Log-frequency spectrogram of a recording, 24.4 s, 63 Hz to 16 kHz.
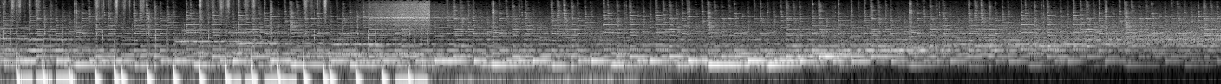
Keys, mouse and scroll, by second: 0.5 click, 1.6 shift+click, 2.5 right click, 3.4 right click, 5.0 right click, 7.3 right click, 8.0 shift+right click, 8.1 shift+right click, 11.1 right click, 12.8 shift+right click, 13.7 alt+right click, 16.4 right click, 19.5 right click, 19.7 ctrl+z, 20.3 ctrl+z, 22.7 click, 23.7 click.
